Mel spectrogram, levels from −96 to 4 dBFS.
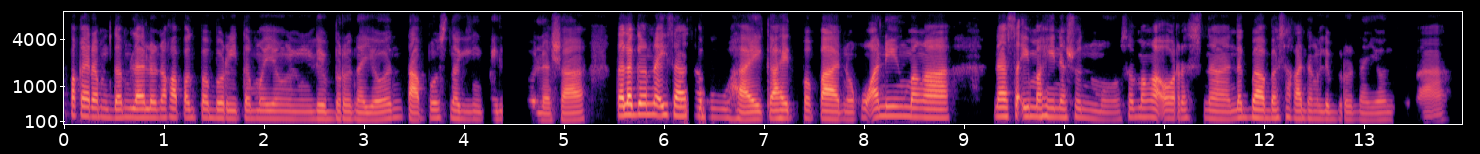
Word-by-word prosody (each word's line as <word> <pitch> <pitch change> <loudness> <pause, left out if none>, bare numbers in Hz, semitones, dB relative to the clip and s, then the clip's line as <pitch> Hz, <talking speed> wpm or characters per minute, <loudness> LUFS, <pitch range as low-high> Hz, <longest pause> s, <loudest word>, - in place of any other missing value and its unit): pakiramdam 185 -5 0
lalo 175 -1 +3
na 180 - -1
kapag 175 -1 -1
paborito 165 -2 -3
mo 160 0 -6
'yong 150 -1 -6
libro 150 0 -4
na 145 -1 -5
'yon, 145 +6 -3
tapos 170 +5 0
naging 150 -3 -7
pelikula 140 -3 -9
siya. 135 +3 +1 0.3
Talagang 235 +2 +8
naisasabuhay 185 -9 +2
kahit 160 0 +2
papaano 150 -3 +3
kung 180 - -2
ano 190 +4 +2
'yong 205 0 -2
mga 185 -2 +3 0.6
nasa 195 0 +3
imahinasyon 190 -2 -2
mo 145 -3 -12
sa 180 +4 -8
mga 185 -3 +1
oras 165 +1 -4
na 150 -2 -2
nagbabasa 170 +1 +1
ka 155 -4 -1
ng 155 -1 -8
libro 145 -1 -8
na 135 -2 -12
'yon, 135 +2 -9
'di - - -37
ba? - - -8
165 Hz, 160 wpm, -24 LUFS, 150-185 Hz, 0.6 s, Talagang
